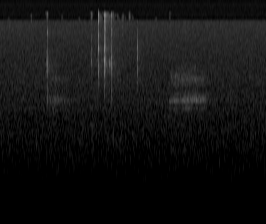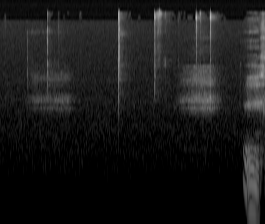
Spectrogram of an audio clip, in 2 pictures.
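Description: Small brass lock parts click and tick softly.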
